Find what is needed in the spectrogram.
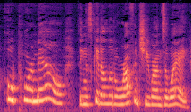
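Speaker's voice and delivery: mock her in a whiny squeak; mocking high voice. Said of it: "He sneered with a mocking high-pitched voice".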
